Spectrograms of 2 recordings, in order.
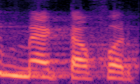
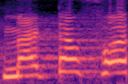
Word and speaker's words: metaphor: अब हम आते हैं डायरेक्टली मेटाफर पे। तो स्पेलिंग पर आपको ध्यान देना है, METAPHOR। मेटाफर है, इसको मेटाफॉर भी बोलते हैं, डिपेंड ऑन यू कि आप उसको क्या प्रोनाउंस करते हैं।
